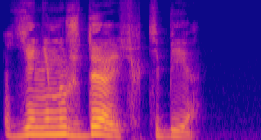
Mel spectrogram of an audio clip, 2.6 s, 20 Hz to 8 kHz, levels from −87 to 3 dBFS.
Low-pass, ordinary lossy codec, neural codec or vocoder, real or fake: none; none; none; real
